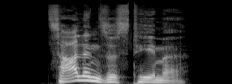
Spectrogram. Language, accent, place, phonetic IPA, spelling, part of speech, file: German, Germany, Berlin, [ˈt͡saːlənzʏsˌteːmə], Zahlensysteme, noun, De-Zahlensysteme.ogg
- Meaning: nominative/accusative/genitive plural of Zahlensystem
